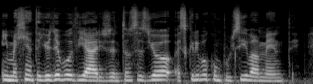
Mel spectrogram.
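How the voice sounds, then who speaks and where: Medium pitch from a woman, with ordinary pitch variation. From Ecuador, Quito. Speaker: poet and writer. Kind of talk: interview.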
